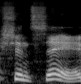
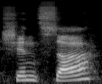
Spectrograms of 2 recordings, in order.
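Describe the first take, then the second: First: The last syllable ends in a 'say' sound. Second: The last syllable ends in a plain 'sah' sound. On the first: The speaker calls it right. "but I like Shinsei" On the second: The speaker calls it wrong. "I didn't like it when I read it because I I was reading it Shinsa"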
